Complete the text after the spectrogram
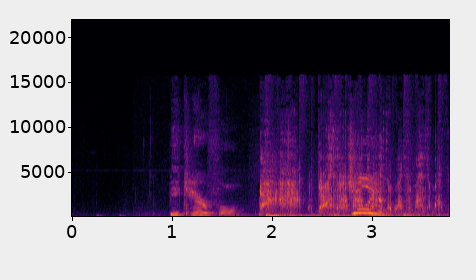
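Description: A girl speaks close by with animation.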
